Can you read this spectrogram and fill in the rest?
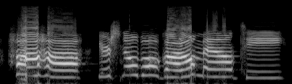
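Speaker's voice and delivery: loud, high, slow mocking sing-song; smirking taunt. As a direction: gloat over her sister's trouble.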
